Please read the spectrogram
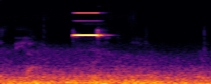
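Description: A single short, high electronic beep from an air conditioner answering its remote control, about three-quarters of a second in, over a low steady background rumble.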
